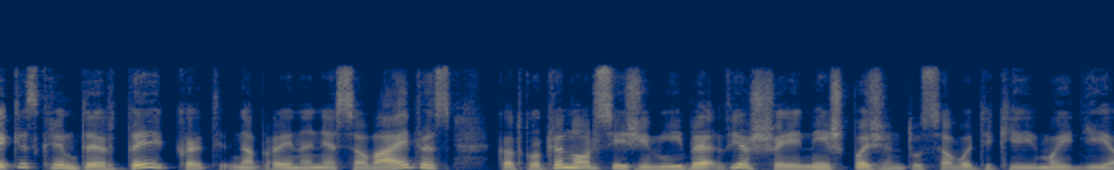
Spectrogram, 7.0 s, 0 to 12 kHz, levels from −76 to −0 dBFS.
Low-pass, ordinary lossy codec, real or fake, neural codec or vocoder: 7.2 kHz; Opus, 64 kbps; fake; codec, 16 kHz, 1 kbps, FunCodec, trained on LibriTTS, 50 frames a second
